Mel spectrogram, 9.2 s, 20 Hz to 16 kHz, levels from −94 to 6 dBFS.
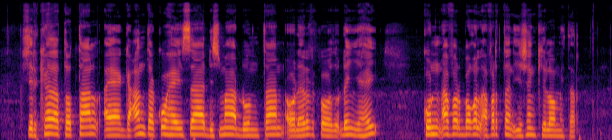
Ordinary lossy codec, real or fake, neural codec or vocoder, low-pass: none; real; none; 14.4 kHz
